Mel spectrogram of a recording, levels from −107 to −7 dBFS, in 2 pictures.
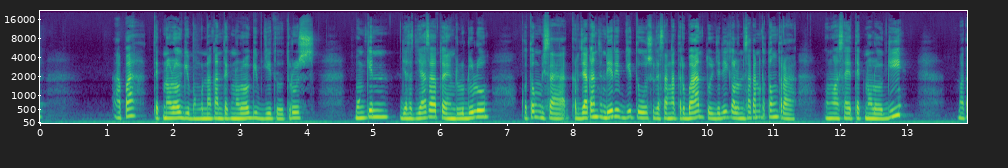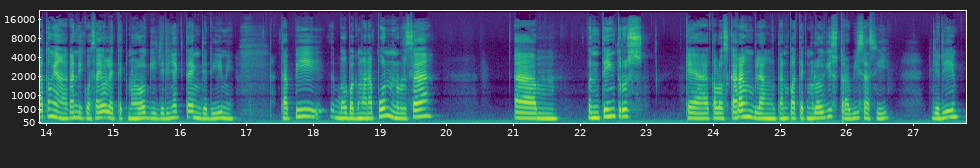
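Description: No technical faults are audible.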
